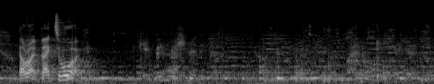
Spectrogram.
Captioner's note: indistinct chatter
